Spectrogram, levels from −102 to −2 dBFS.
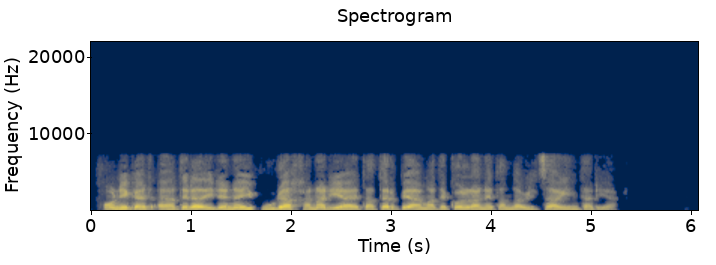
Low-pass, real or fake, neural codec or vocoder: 7.2 kHz; real; none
